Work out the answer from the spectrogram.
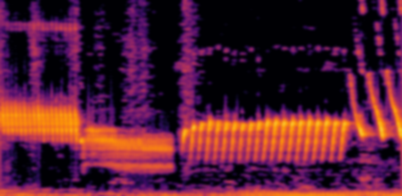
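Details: Lure song of a canary for encouraging young canaries to chirp. A rapid rattle drops into a lower buzzing roll, then a long pulsed trill and sharp downslurred notes over a steady low hum.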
